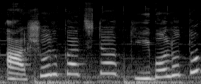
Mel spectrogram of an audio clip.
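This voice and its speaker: Very high-pitched, spirited young girl. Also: sing-song, slow, fairly bright tone, soft background music, exaggerated voice. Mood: curious, indignant. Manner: eager, outspoken. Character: spirited, bold young girl, loyal and cheeky. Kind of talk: Bengali audio story acting.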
